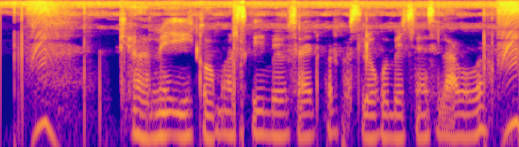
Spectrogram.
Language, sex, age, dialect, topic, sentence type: Hindi, male, 18-24, Kanauji Braj Bhasha, agriculture, question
